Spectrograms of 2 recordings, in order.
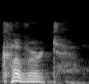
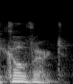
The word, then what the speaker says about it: covert: this word covert, English pronunciation. American would be covert.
